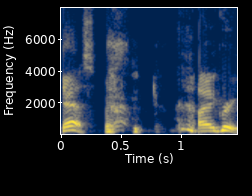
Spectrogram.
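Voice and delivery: dazed, bewildered reply. A blindsided character answers a tech priest he could not understand, dazed. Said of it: "dazed and very much blindsided".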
